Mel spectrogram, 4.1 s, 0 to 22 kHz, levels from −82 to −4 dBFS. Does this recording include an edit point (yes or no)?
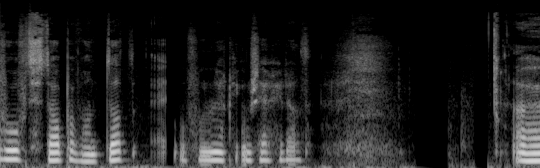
yes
